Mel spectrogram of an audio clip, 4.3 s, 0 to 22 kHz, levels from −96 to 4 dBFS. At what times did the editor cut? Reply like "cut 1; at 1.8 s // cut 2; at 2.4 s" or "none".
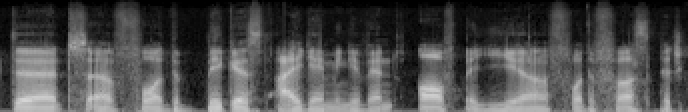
cut 1; at 1.1 s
